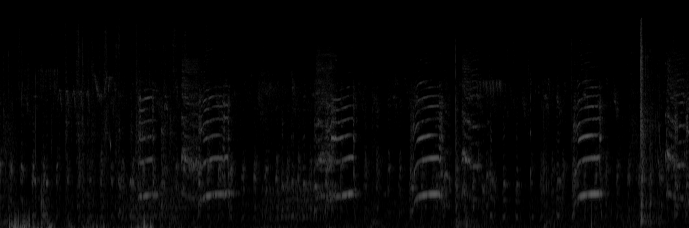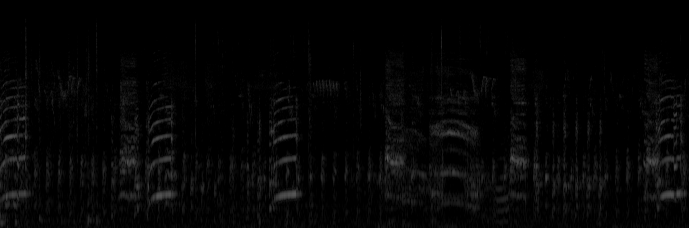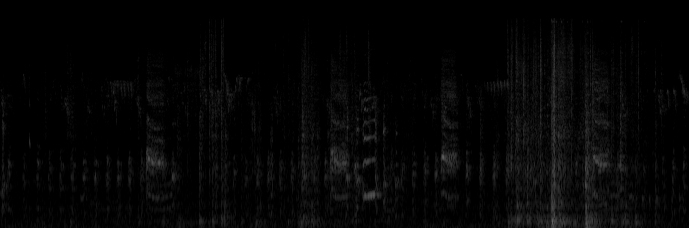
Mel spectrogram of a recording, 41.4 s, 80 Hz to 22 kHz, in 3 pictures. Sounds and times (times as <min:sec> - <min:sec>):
Cluck: 0:00.0 - 0:41.3.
